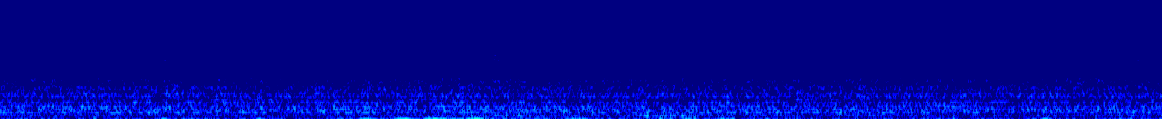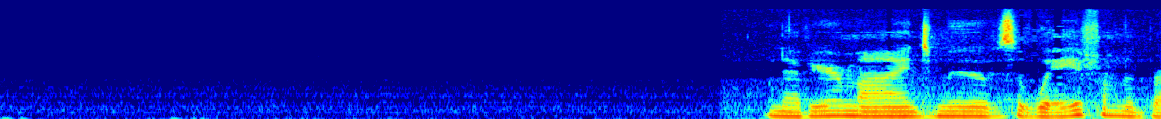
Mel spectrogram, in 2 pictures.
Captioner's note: silence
